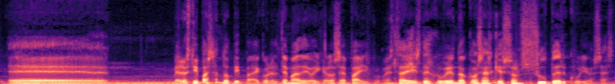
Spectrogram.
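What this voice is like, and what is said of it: Andalusian Spanish accent. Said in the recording (Spanish): “yo que soy andaluz ... Mira, me sale ya hasta mi acento.”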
